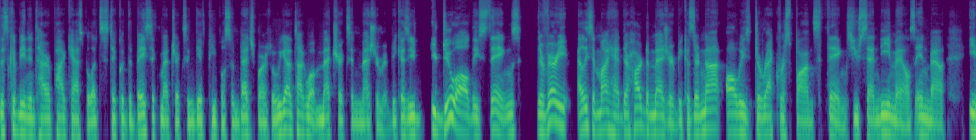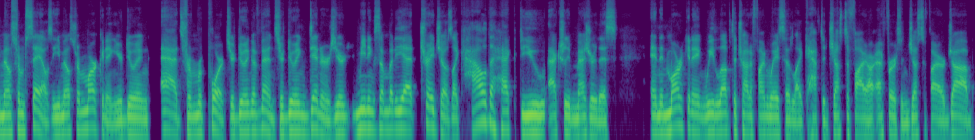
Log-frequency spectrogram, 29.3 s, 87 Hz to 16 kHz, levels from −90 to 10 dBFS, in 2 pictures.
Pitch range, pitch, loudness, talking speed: 95-120 Hz, 105 Hz, -19 LUFS, 225 wpm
